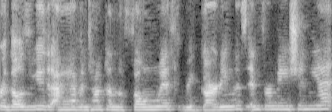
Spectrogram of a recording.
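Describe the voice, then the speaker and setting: This woman talks at a very fast pace with a fairly high pitch. Her voice is somewhat breathy, and her intonation stays fairly even. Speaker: fitness business coach. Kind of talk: training call.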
